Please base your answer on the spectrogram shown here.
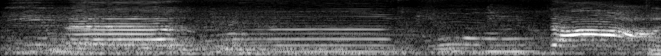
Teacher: اللي بيحصل النون والميم، اللي بيحصل هي من اول الكاف بتستعد للغنة، بتقول كن كن كن تم تم تو، بقيت من المناخير. خلي التاء خالصة والكاف خالصة، والنون بقى اللي هي فيها اصل غنة موجود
